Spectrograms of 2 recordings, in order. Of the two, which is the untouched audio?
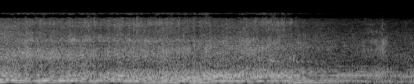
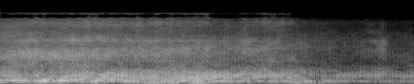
first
